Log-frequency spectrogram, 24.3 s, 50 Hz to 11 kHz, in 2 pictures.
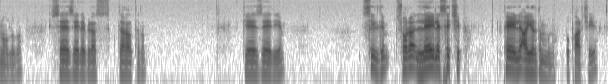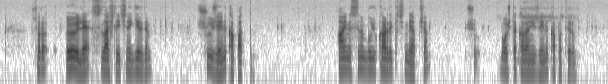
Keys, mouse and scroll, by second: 0.0-0.8 scroll up 1, 0.8 s, 10.9 Tab, 11.1-13.4 drag, 13.4 /, 13.9-15.3 middle drag, 15.3 Tab, 16.0 click, 16.4 f, 17.7 /, 18.3 Tab, 18.5 click, 19.0 Tab, 20.0 /, 20.5 middle click, 21.2 click, 21.6 click, 21.8 f, 23.2 /, 23.8 Tab, 24.0-24.3 scroll down 2.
